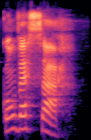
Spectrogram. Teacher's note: Conversar, o sar é a sílaba mais forte, então é uma palavra oxítona também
